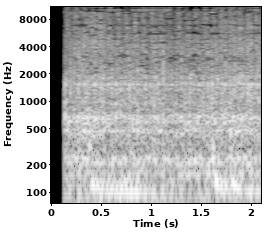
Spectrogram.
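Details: Tata Tiago engine idling with an uneven, stumbling beat from a cylinder misfire.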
